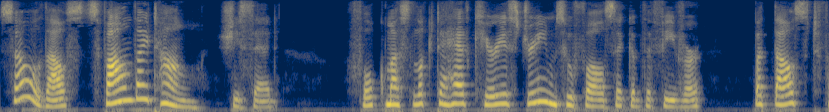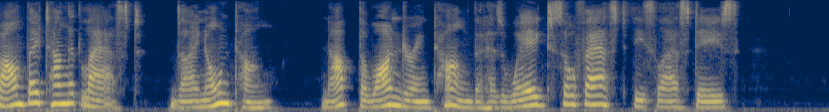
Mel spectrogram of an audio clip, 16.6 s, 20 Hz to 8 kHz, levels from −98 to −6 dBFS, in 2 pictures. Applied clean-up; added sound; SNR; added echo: none; none; none; none.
